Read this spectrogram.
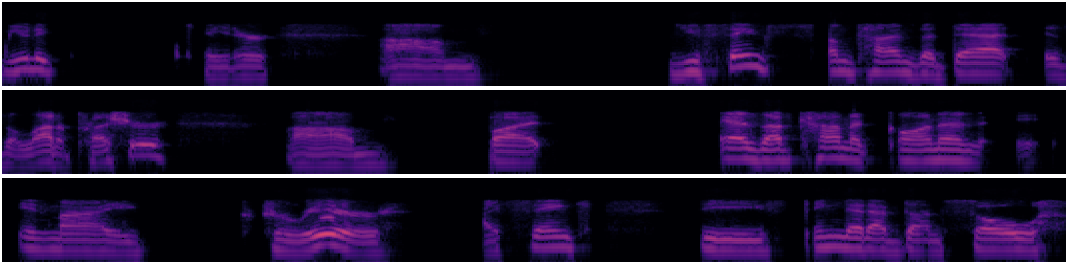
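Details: Stuttering in a man who stutters, a veteran high school coach and special education teacher, speaking in a group session.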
